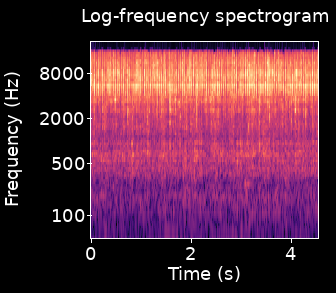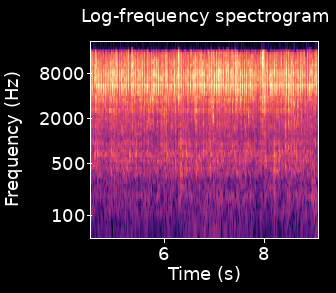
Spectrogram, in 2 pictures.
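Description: Bicycle rolling along a rough tarmac lane: a fast, steady rattle of small clicks over a high hiss.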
